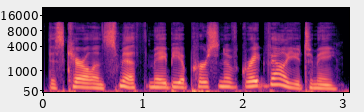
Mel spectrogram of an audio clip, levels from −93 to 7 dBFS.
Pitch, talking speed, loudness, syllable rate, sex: 175 Hz, 235 wpm, -18 LUFS, 6.0 syllables/s, male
